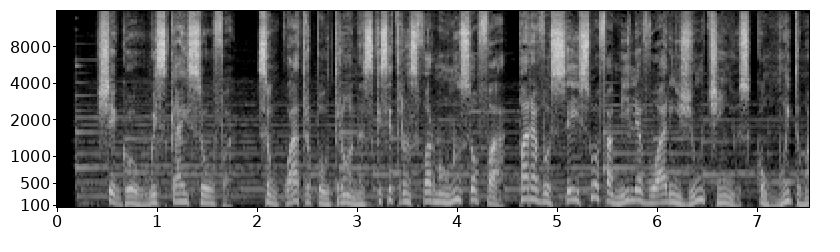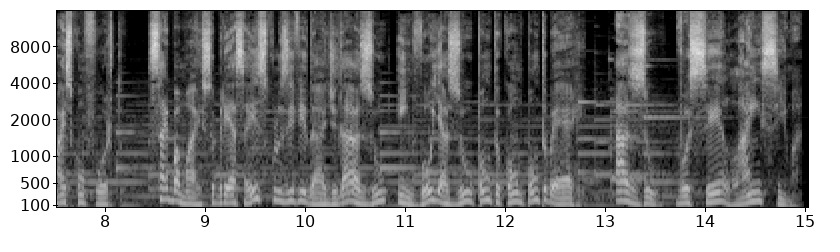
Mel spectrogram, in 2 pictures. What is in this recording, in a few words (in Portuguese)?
Portuguese Brazil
